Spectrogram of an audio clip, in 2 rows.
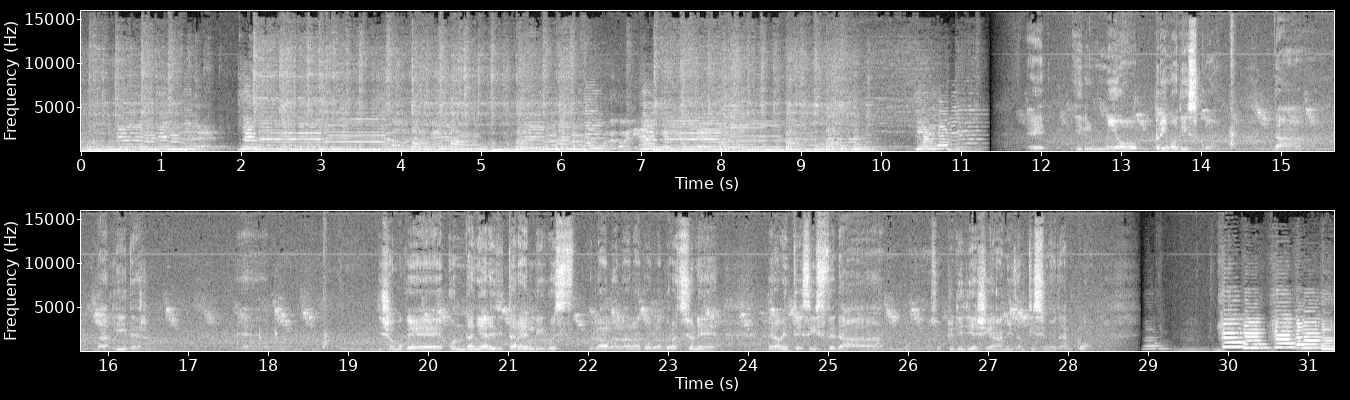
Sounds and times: Music: 0.0s - 11.4s, 12.4s - 22.4s, 24.2s - 27.4s, 28.8s - 31.3s
Speech: 3.8s - 4.8s, 6.4s - 8.0s, 11.8s - 14.3s, 14.9s - 16.6s, 17.6s - 18.1s, 19.4s - 28.3s.

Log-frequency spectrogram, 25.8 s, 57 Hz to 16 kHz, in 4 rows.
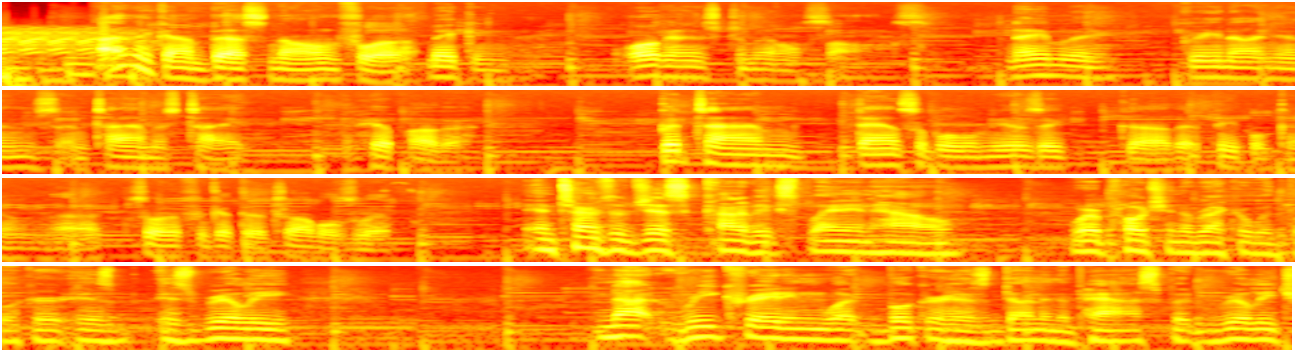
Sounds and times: Speech: 0.0s - 8.8s, 9.8s - 15.0s, 15.6s - 17.7s, 18.3s - 20.9s, 22.4s - 25.8s
Music: 0.0s - 25.8s.

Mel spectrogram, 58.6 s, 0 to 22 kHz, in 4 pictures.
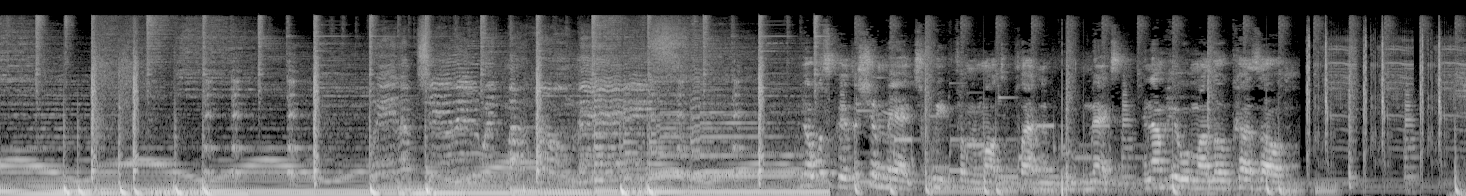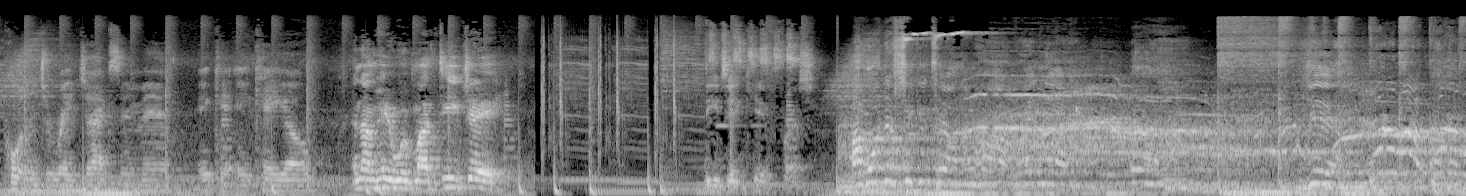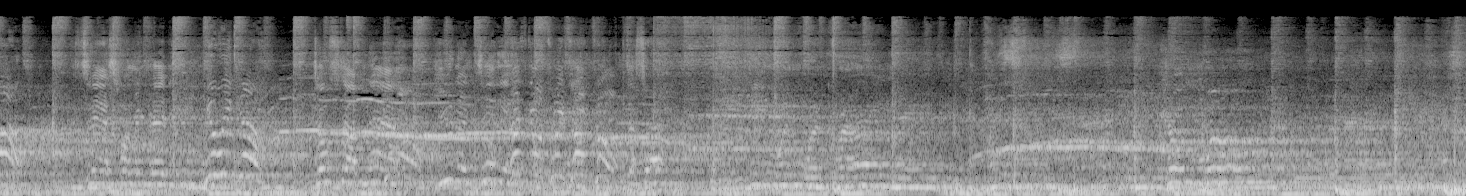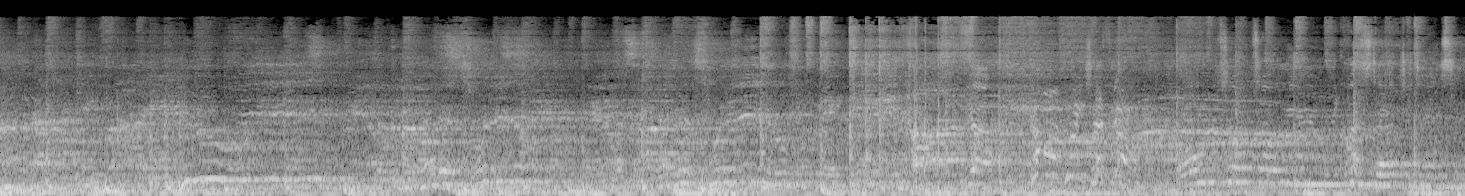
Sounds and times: Music: 0.0s - 58.6s
Speech: 8.0s - 12.9s, 14.7s - 19.7s, 21.7s - 25.4s.

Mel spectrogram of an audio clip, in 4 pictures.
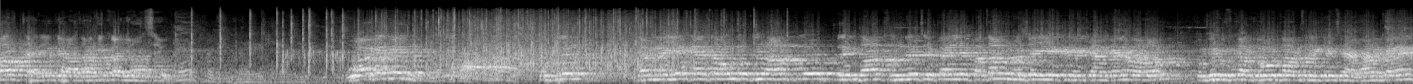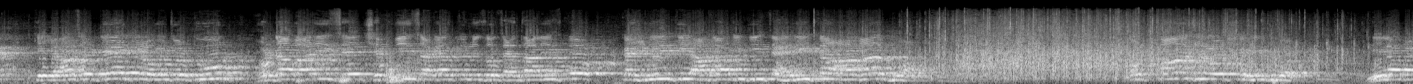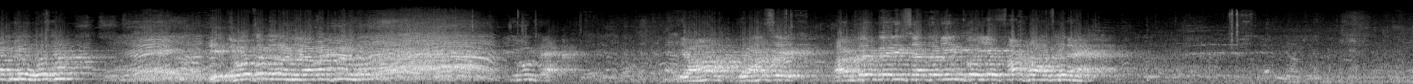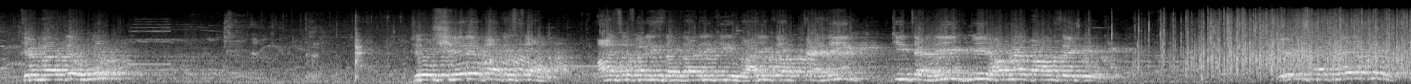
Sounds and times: Male speech, man speaking: 0.0s - 2.7s, 3.5s - 23.4s, 25.4s - 29.2s, 30.3s - 32.0s, 33.3s - 34.0s, 35.0s - 39.4s, 42.6s - 43.8s, 46.5s - 53.7s, 55.2s - 56.4s
Narration, monologue: 0.0s - 23.8s, 25.2s - 29.3s, 30.3s - 32.0s, 33.2s - 40.0s, 42.0s - 43.8s, 45.6s - 53.7s, 55.1s - 56.5s.

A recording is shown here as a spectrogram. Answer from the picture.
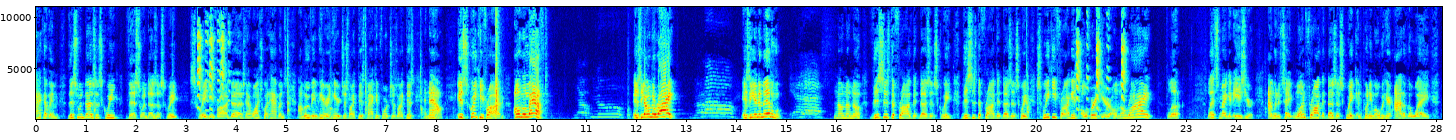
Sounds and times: Speech: 16.0s - 27.9s.

